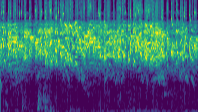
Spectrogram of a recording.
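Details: Hundreds of lesser whistling ducks calling together, a recording made as a hunting lure. A dense, continuous wash of overlapping high whistles with no clear gaps.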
